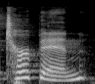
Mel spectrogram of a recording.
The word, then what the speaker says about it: Turpin: It is Turpin, sort of like turpentine, but not entirely.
